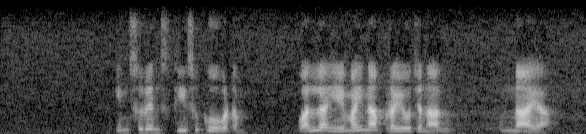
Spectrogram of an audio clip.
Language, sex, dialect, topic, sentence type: Telugu, male, Utterandhra, banking, question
